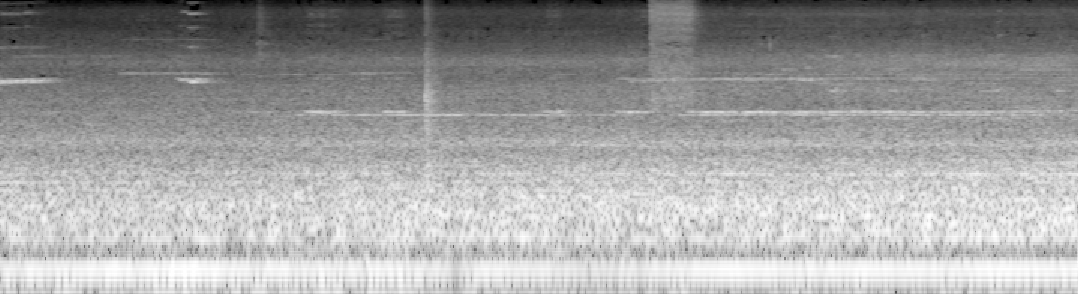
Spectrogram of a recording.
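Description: A passenger train rolling past on the adjacent track in an underground station: a steady rumble that slowly grows louder, with faint thin wheel-squeal tones over it.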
